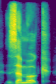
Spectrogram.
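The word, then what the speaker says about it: за́мок: L'exemple classique, c'est zamok. Accent sur le A. Ça ça veut dire château. OK. Mais si on déplace l'accent sur le ha zamok euh et bien là ça veut dire serrure.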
